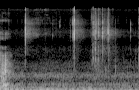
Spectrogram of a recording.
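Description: A few faint, sharp crinkles and clicks from a plastic bread wrapper being handled and squeezed.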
